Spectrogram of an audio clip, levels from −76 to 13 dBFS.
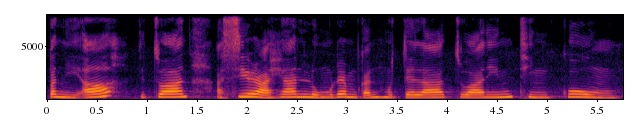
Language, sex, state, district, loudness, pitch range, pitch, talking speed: Mizo, female, Mizoram, Aizawl, -15 LUFS, 230-265 Hz, 245 Hz, 145 wpm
